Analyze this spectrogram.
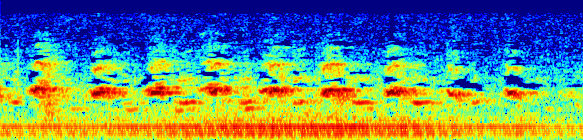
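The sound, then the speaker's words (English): A family car squeaking for want of a lubrication job: about a dozen short, high squeals repeating in a steady, quick rhythm over a low continuous hum, with no one talking. “Does your family car ever make noises like this?”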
